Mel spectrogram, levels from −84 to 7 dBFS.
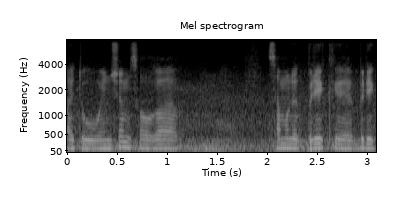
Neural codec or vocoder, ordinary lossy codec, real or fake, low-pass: codec, 16 kHz in and 24 kHz out, 1 kbps, XY-Tokenizer; none; fake; 7.2 kHz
